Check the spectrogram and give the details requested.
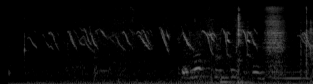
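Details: Grey francolin chicks giving high, thin peeping calls. Each call is a quick downslurred chirp, repeated rapidly and unevenly. Lower squeaky notes and a few clicks and knocks are also heard.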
